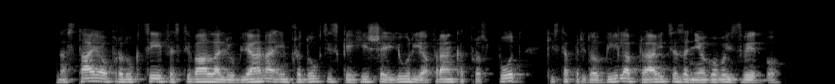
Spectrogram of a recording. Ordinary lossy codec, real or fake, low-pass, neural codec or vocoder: none; real; none; none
